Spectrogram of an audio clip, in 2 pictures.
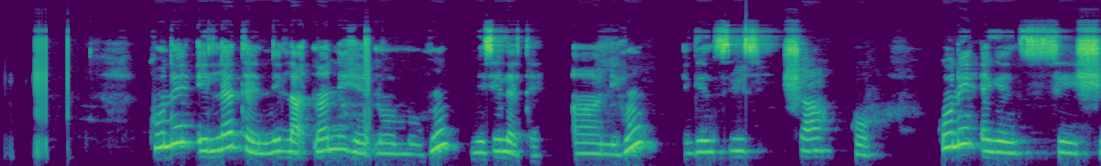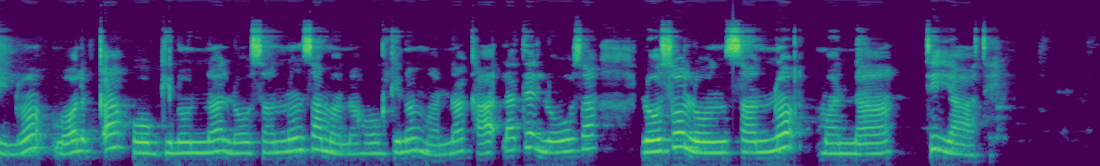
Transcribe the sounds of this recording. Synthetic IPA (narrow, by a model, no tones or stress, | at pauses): kʊnɪʔɪlːɛt̪ɛnːɪlɐʔnɐnːɪɦeːʔnomːɔhʊmɪsɪlɛt̪ɛ | ʔaːnɪɦʊ | ɛɡɛnsisʃɐhɔ | kʊnɪʔɛɡɛnsiːʃɪnɔwɔlkʼːɐhoːɡːɪnɔnːɐloːsɐnːɔnsɐmɐnːahoːɡːɪnɔmɐnːakʰaːʔɐt̪ɛ | loːsɔlɔnsɐnːɔmɐnːaː | t̪ɪjaːt̪ʰɛ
